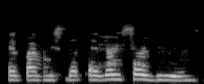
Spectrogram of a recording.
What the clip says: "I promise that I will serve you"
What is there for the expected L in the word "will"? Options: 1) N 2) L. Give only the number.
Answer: 1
